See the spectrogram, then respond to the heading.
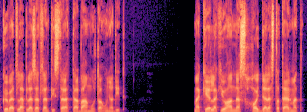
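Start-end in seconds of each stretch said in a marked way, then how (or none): none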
